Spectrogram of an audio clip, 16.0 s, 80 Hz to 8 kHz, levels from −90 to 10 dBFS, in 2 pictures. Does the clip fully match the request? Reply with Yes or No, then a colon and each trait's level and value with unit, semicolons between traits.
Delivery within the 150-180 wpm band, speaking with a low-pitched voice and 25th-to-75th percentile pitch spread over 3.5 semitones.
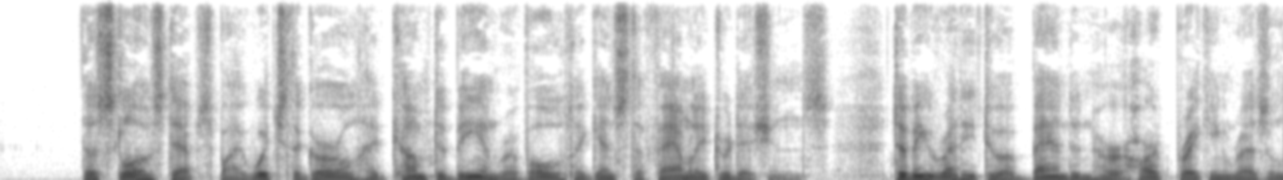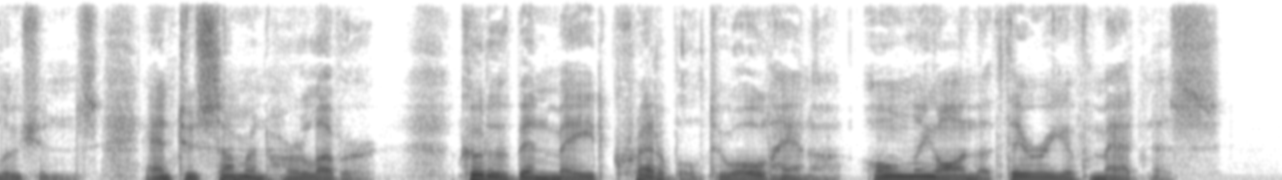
Yes: average, 170 wpm; low, 105 Hz; average, 5.3 semitones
